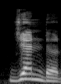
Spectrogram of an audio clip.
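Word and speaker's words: gender: है कपड़ा होता है जेंडर देखिए यहां पे गारमेंट मैंने पढ़ा जी को और यहां पे जी को ज पढ़ा यानी कि जी ई है तो यहां पे ज पढ़ना है इस बात को ध्यान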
